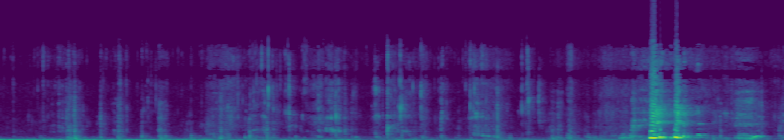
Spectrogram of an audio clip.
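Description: Chewing and biting into crispy fried chicken close to the microphone: a steady run of small crunches and wet mouth clicks. About six and a half seconds in, a child's voice breaks in loudly and briefly.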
